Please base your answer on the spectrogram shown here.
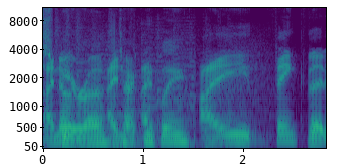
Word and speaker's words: Fira: How do you pronounce the second one of those? What? Fire spells. Fyra. Okay. I know it's Fira, technically.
